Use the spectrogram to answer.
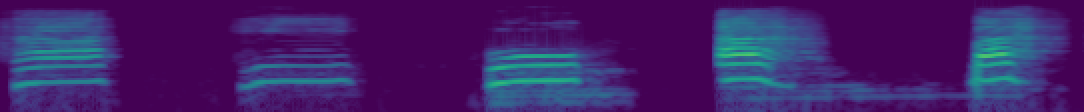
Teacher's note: H ini juga memiliki sifat hamas. Jadi nafasnya mengalir ya. · sekarang ha besar letaknya di tenggorokan bagian bawah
